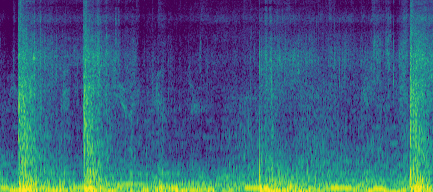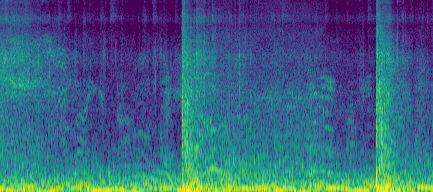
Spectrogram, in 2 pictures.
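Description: Shotgun blasts boom, each followed by a short echo.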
